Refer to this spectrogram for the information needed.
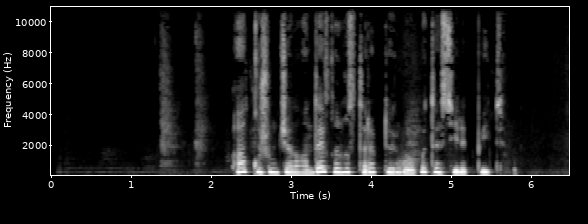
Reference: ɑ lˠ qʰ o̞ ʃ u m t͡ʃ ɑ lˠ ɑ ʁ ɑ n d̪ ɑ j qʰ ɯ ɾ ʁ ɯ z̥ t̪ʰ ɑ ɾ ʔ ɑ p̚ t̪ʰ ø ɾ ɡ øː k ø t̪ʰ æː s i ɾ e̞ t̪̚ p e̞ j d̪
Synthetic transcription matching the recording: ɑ lˠ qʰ o̞ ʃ u m t͡ʃ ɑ lˠ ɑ ʁ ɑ n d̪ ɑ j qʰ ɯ ɾ ʁ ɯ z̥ t̪ʰ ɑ ɾ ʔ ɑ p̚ t̪ʰ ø ɾ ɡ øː ɡ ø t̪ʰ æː s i ɾ e̞ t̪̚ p e̞ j t̪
